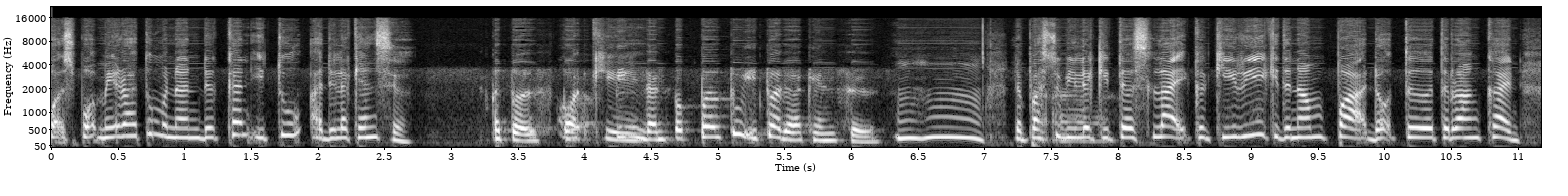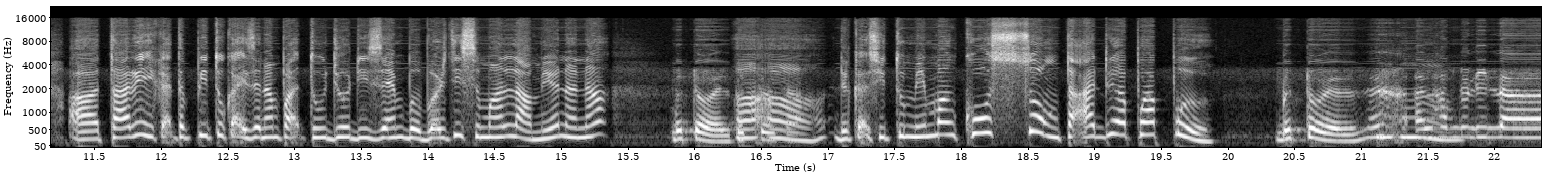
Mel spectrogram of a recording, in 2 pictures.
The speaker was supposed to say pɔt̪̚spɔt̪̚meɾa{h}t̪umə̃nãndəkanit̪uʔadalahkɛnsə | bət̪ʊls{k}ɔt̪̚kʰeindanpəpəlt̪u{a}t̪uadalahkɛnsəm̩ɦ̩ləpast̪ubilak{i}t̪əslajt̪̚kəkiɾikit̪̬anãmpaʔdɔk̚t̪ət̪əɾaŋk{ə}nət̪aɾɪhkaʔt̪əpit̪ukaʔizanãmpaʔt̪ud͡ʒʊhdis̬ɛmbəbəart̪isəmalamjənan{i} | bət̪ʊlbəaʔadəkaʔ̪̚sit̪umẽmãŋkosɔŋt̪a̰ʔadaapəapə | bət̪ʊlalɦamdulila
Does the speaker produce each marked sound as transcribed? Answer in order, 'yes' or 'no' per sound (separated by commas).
yes, no, no, yes, no, no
